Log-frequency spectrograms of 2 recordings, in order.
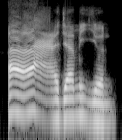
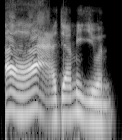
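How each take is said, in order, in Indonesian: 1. Hamzah kedua diringankan. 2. Hamzah kedua diringankan.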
